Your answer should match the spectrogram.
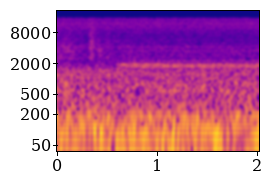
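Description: Quiet room tone with a couple of faint light clicks at the start as a chipboard-and-paper model is handled on a cutting mat, then a faint steady high whine from about half a second in.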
